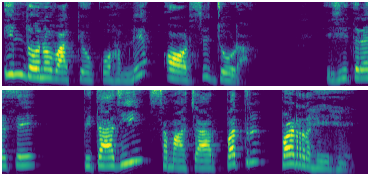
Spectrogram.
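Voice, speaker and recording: A woman teaching children a grammar lesson, explaining slowly and stretching out sounds to show how they are spoken. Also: a little high.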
